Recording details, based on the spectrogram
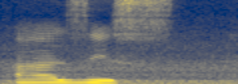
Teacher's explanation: bila sebagai koda dilafalkan sebagai bunyi Z atau S, misalnya pada kata aziz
